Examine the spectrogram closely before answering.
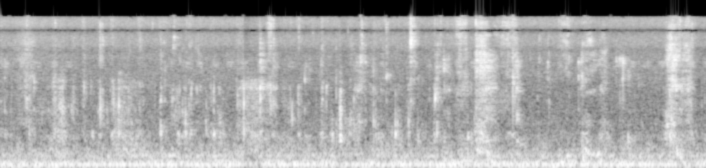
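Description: Golden retriever licking and sniffing at steak scraps on the floor: irregular wet licking and smacking clicks with a few short sniffs, over a steady low hum.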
